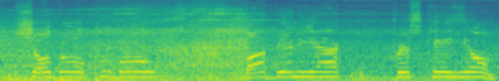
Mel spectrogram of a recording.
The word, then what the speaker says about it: Shogo Kubo: passed away in august of a heart attack shugo kobo i'm sorry if i misspelled uh mispronounced his name shogo kubo bob biniak chris cahill and paul cullen but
